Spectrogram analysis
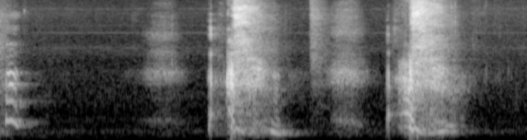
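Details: Sneezes recorded by a male, for a New Year's good-luck compilation.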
